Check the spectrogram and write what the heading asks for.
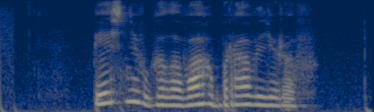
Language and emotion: Russian, neutral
